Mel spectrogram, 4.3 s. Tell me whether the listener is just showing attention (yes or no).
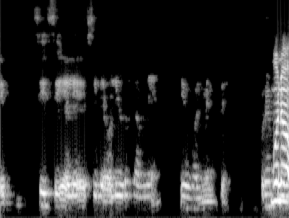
yes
